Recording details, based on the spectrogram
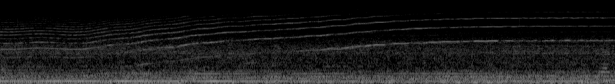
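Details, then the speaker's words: New Hoover DXC C49W3 Dynamic Next washing machine in spin: a high whine climbing in pitch as the drum speeds up and staying loud, metered near 80 dB with peaks of 88 dB; squeal on spin, cause unknown. "MH it's nearly 80 DB well actually the Max has been 88 come on that's that's really l"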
